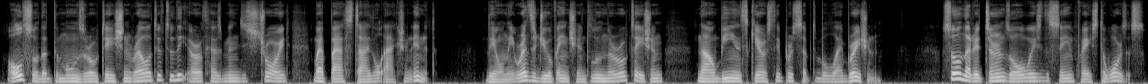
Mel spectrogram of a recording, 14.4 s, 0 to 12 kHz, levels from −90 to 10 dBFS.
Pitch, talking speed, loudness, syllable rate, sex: 130 Hz, 170 wpm, -18 LUFS, 4.1 syllables/s, male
